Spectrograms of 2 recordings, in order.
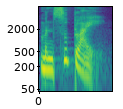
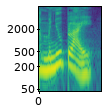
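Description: First: The s is kept after an 'n' sound. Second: The s merges into a 'ny' sound. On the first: The speaker calls it wrong. "bukan mensuplai" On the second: The speaker calls it right. "yang benar adalah menyuplai"

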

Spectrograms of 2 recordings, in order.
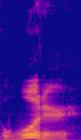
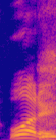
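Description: First: It is said in a Philadelphia accent. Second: It is said in a general American accent. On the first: "in that area, they pronounce it like water. They have, like, there's like an extra O in there" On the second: "I just say it the way I say it"

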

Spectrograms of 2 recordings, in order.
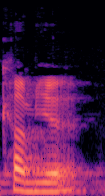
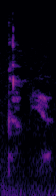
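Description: First: It sounds sad and tearful. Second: It is whispered secretively.

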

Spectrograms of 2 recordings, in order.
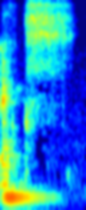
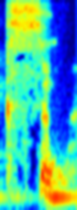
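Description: First: The letter is said in a standard accent. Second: The letter is said in a Chinese accent. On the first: "Orang Cina tuh nggak bisa ngomong X" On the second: "Jadi X gitu kan"

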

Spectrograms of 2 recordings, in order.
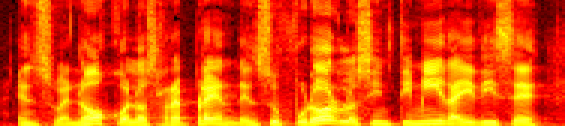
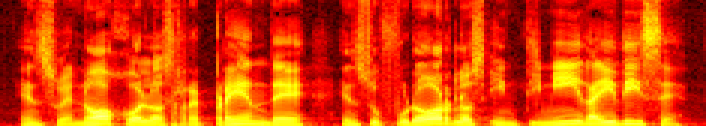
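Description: No difference in how they are said.

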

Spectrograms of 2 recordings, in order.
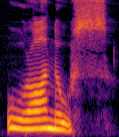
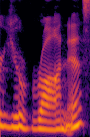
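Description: First: An older, Greek-sounding pronunciation, like 'Ouranos'. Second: An English pronunciation that avoids saying 'anus'. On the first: "There's also an ancient way of pronouncing it" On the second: "I prefer Uranus. Because then I don't have to say anus"

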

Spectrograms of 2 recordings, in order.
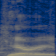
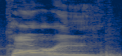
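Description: First: The name rhymes with Mary. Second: The name rhymes with sorry. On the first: The speaker calls it wrong. "Not Carrie like Mary" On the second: The speaker calls it right. "it says Kari like sorry"

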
